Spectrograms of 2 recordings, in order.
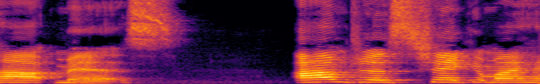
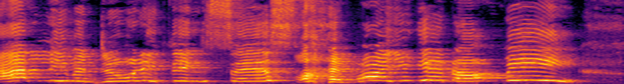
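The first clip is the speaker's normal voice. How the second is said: put-on shaken, cornered-sounding voice, pitched high; 10 semitones higher than usual. Retelling how someone reacted after being gone off on, imitating shaken Keely. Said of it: "because Keely was shook".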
